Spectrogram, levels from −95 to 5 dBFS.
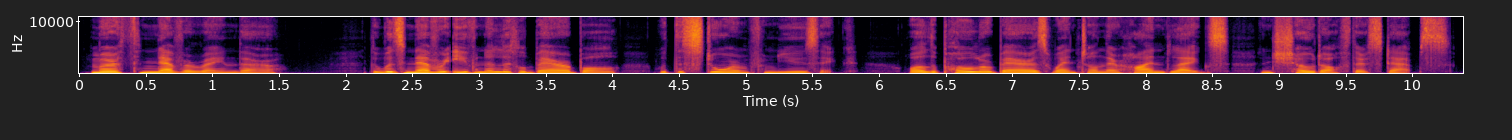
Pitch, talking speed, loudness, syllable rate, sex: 185 Hz, 180 wpm, -20 LUFS, 4.8 syllables/s, female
